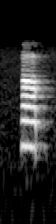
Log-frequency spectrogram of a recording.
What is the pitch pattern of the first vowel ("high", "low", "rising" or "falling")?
high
